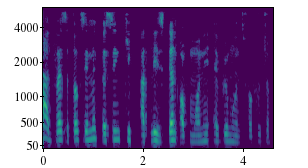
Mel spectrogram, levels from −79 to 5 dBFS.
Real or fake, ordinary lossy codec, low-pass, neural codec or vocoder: real; MP3, 24 kbps; 5.4 kHz; none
